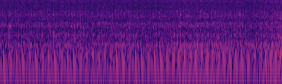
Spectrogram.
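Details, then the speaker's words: Rebuilt Yamaha Vega ZR single-cylinder engine, just reassembled, on choke: fast, even high idle with steady firing and no knocks or rattles; engine smooth, oil spraying properly at the check point. "Oke, ini udah nyala dan mesin udah halus, oli nyembur."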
